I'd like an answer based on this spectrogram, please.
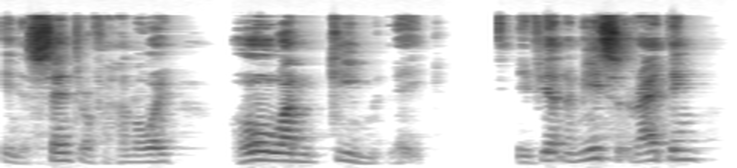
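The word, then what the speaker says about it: Hoàn Kiếm: the center of hanoi ho wan kim lake in vietnamese writing o juan king a four ranger trying to pronounce ho wan sees which is the wrong pronunciation vietnamese friend helping him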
